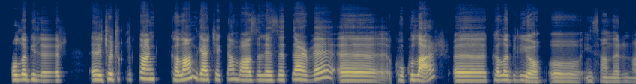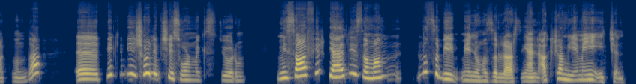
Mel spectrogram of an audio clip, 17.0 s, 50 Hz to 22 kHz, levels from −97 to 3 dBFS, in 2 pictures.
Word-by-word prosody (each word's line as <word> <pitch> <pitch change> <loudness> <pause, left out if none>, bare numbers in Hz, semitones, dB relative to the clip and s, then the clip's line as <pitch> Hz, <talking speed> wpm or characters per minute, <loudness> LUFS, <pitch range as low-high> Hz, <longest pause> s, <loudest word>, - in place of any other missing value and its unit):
Olabilir. 190 -4 -2 0.3
Eee, 200 0 +2
çocukluktan 230 +1 0 0.2
kalan 220 +8 +3
gerçekten 215 0 -1
bazı 195 0 0
lezzetler 200 +1 -1
ve, 275 +7 -1
eee, 180 -1 0
kokular, 205 - +1
ııı, 175 -1 +1
kalabiliyor, 185 -6 -2 0.2
ııı, 150 -2 -5
insanların 145 -2 -13
aklında. 140 +1 -11 0.6
Eee, 225 0 +3
peki, 400 +2 -6
bi 445 -3 +1
şöyle 460 +2 +4
bir - - -19
şey 260 -7 -1
sormak 200 -4 -8
istiyorum: 170 -2 -11 0.4
Misafir 340 - +6
geldiği 330 +8 +4
zaman 275 -5 +3 0.5
n - - -21
nasıl - - 0
bir 225 -3 -1
menü 180 -2 -6
hazırlarsın? 155 -4 -2
Yani 150 -1 -1
akşam 240 -3 0
yemeği 200 +1 -2
için 155 - -11
200 Hz, 125 wpm, -23 LUFS, 175-235 Hz, 0.6 s, Misafir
